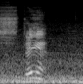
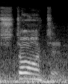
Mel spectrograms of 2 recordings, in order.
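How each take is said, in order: First: It is pronounced the way local residents say it. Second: It is pronounced the way non-residents say it. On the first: "But people from there, it's" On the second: "Most people call it"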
